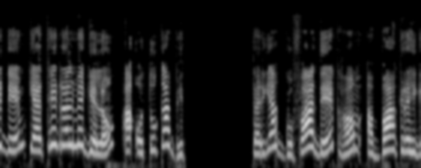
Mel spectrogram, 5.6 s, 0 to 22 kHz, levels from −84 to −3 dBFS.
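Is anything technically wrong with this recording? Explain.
Yes. There is a rebuffering stall from 2.48 s to 3.34 s. The player's buffer of downloaded audio ran dry, so playback halted and waited for more data before continuing. The speech cuts abruptly to silence for about 0.86 s, then picks up at exactly the point where it stopped. No speech is skipped or repeated. The pause simply adds that time to the clip and breaks the natural rhythm of the delivery.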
